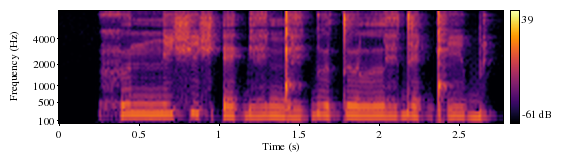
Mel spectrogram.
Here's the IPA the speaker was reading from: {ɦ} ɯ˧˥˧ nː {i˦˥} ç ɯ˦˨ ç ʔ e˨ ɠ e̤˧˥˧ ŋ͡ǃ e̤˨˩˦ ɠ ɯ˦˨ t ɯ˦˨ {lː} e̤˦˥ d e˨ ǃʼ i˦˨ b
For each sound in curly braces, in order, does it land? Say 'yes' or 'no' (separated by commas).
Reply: no, yes, yes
